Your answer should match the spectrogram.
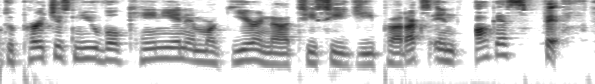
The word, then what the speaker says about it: Magearna: It's Magearna.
